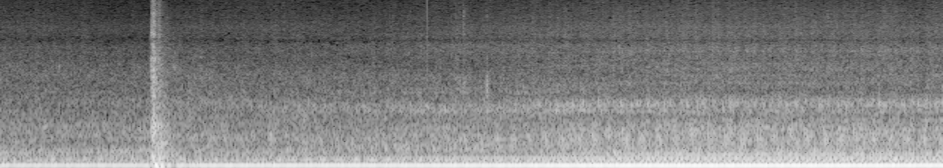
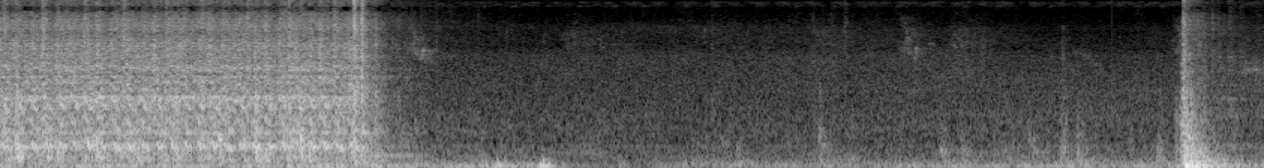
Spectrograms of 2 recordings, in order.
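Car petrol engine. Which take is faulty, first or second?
second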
